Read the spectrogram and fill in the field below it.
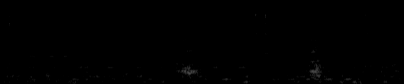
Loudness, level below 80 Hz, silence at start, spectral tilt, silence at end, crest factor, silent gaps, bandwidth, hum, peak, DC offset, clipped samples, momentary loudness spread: -65 LUFS; -84 dBFS; 0.05 s; -3.5 dB/octave; 0 s; 24 dB; none; 11.5 kHz; none; -42 dBFS; under 0.1%; under 0.1%; 9 LU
